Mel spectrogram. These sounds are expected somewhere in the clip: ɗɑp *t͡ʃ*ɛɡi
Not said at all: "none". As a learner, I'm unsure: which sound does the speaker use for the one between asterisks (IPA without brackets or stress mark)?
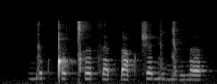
t͡ʃ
